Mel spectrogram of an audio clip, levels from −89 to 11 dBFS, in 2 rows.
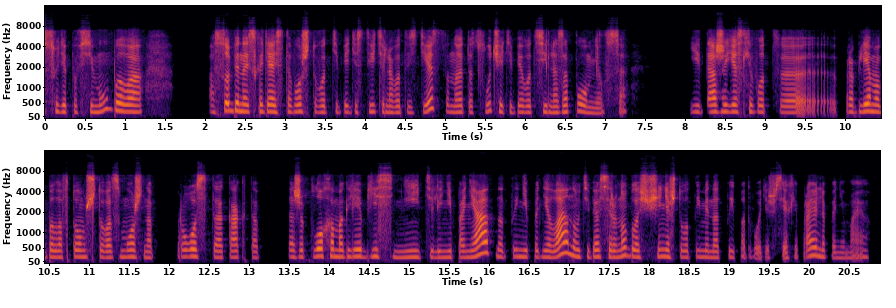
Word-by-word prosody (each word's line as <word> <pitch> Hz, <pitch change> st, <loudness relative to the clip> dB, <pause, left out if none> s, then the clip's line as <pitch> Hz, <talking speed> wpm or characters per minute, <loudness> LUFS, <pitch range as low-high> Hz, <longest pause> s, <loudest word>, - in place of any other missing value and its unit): судя 215 Hz, -2 st, -1 dB
по 205 Hz, -, -12 dB
всему 210 Hz, +7 st, -2 dB
было. 225 Hz, -7 st, +3 dB, 0.8 s
Особенно 245 Hz, +2 st, +3 dB
исходя 225 Hz, +1 st, +3 dB
из 210 Hz, -, +2 dB
того, 215 Hz, +2 st, -3 dB
что 210 Hz, -1 st, +4 dB
вот 200 Hz, -1 st, -5 dB
тебе 205 Hz, 0 st, -7 dB
действительно 205 Hz, +1 st, -5 dB
вот 195 Hz, +1 st, -7 dB
из 185 Hz, 0 st, -7 dB
детства, 235 Hz, -2 st, -1 dB
но 200 Hz, 0 st, -3 dB
этот 200 Hz, -2 st, -4 dB
случай 230 Hz, -2 st, -1 dB
тебе 200 Hz, +1 st, -7 dB
вот 200 Hz, 0 st, -6 dB
сильно 195 Hz, -2 st, -1 dB
запомнился. 210 Hz, -5 st, -4 dB, 0.8 s
И 210 Hz, 0 st, -8 dB
даже 220 Hz, +2 st, +5 dB
если 220 Hz, 0 st, +1 dB
вот, 210 Hz, -1 st, -7 dB
э, 190 Hz, 0 st, -2 dB, 0.4 s
проблема 215 Hz, 0 st, +1 dB
была 205 Hz, 0 st, -2 dB
в -, -, -8 dB
том, 215 Hz, -1 st, -4 dB
что 205 Hz, -2 st, +6 dB
возможно 200 Hz, 0 st, 0 dB, 0.3 s
просто 220 Hz, -2 st, 0 dB
как-то, 200 Hz, -1 st, -4 dB, 0.3 s
даже 210 Hz, 0 st, +4 dB
плохо 235 Hz, +1 st, +1 dB
могли 220 Hz, +1 st, -1 dB
объяснить 205 Hz, -2 st, -4 dB
или 195 Hz, -1 st, -6 dB
непонятно, 205 Hz, -, +3 dB
ты 220 Hz, +2 st, -14 dB
не 215 Hz, -1 st, -5 dB
поняла, 210 Hz, -, +3 dB
но 250 Hz, -6 st, -2 dB
у -, -, -3 dB
тебя 215 Hz, +1 st, -3 dB
всё 215 Hz, -1 st, +2 dB
равно 235 Hz, +6 st, -2 dB
было 220 Hz, -3 st, -1 dB
ощущение, 225 Hz, +2 st, +5 dB
что 205 Hz, -, +6 dB
вот 200 Hz, -1 st, -8 dB
именно 200 Hz, -2 st, -6 dB
ты 195 Hz, 0 st, -12 dB
подводишь -, -, -9 dB
всех, -, -, -2 dB
я -, -, -14 dB
правильно 235 Hz, -1 st, -2 dB
понимаю? 180 Hz, +3 st, -13 dB
210 Hz, 170 wpm, -25 LUFS, 200-220 Hz, 0.8 s, что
